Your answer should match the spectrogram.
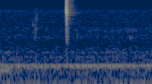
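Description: A single short computer-mouse click a little under a second in, over a faint steady low room hum.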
